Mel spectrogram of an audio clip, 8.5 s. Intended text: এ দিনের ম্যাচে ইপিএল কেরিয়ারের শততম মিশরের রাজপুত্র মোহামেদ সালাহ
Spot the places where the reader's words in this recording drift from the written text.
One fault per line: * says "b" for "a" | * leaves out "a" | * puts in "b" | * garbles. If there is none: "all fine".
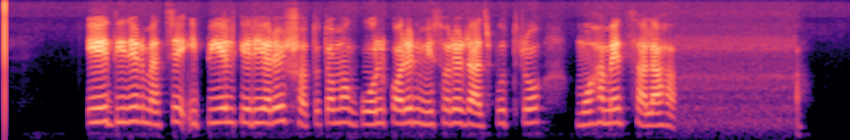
* puts in "গোল করেন"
